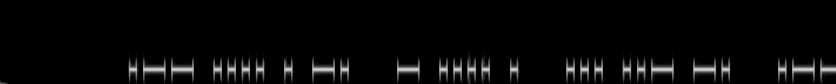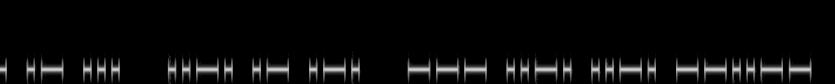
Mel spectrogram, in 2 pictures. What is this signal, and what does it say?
Morse code, heard as a keyed tone, about 17 wpm, 700 Hz. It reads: WHEN THE SUN WAS FAR OFF,
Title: Sentences from Top 1000 Words - Review Part 3 - 17wpm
